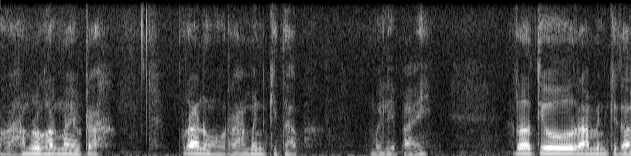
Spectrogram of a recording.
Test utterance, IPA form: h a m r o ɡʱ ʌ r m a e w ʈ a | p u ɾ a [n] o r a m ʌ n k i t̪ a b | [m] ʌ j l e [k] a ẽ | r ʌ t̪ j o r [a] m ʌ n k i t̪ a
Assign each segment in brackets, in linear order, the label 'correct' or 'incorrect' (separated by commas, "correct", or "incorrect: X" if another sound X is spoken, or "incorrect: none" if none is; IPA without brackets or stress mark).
correct, correct, incorrect: p, correct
